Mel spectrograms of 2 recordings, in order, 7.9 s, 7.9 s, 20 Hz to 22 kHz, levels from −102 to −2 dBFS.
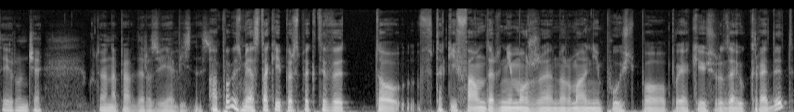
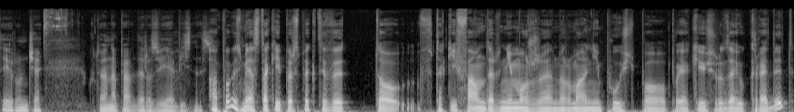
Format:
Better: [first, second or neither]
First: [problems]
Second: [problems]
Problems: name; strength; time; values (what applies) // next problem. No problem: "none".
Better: first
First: none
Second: jangling keys; faint; at 0.5 s; peak 15 dB below the speech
